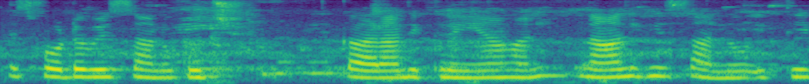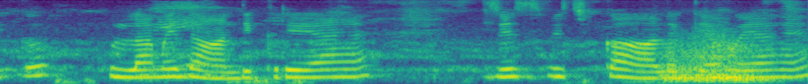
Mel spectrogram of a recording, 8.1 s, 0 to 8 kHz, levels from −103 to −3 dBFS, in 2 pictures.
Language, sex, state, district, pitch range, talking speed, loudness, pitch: Punjabi, female, Punjab, Pathankot, 250-280 Hz, 185 wpm, -16 LUFS, 265 Hz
